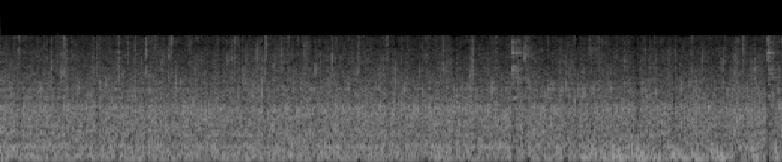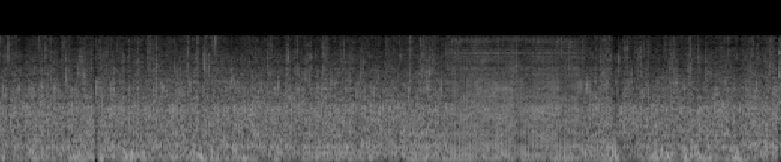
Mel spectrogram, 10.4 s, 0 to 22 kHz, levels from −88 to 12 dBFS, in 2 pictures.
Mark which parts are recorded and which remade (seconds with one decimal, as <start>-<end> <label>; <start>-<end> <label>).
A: 0.0-8.2 recorded; 8.2-9.1 remade; 9.1-10.4 recorded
